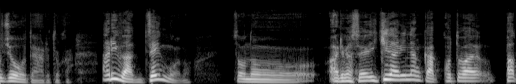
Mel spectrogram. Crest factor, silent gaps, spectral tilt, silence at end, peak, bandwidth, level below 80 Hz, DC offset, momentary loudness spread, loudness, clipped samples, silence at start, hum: 16 dB; none; -6 dB/octave; 0 s; -2 dBFS; 13.5 kHz; -58 dBFS; under 0.1%; 17 LU; -17 LUFS; under 0.1%; 0 s; none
